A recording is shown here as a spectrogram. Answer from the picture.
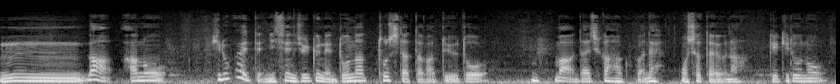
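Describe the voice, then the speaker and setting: Noticeable background noise surrounds a man whose loudness stays very even. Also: moderate pace. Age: middle-aged. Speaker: podcast host. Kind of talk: casual chat.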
